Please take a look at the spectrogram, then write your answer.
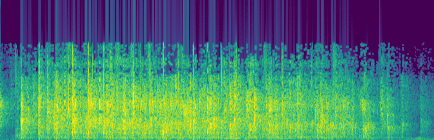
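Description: A crowd applauds a new teacher, many hands clapping in a dense, even patter that starts abruptly and holds at a moderate level for several seconds before tapering slightly.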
